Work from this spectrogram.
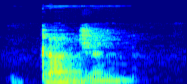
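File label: "gudgeon" British English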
